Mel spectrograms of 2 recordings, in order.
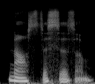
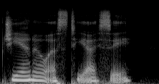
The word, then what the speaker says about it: Gnosticism: So definitely Peter and also John did a lot of work in the early church against trying to bat down Gnosticism, which has a silent G at the front if you want to look it up. Gnostic.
